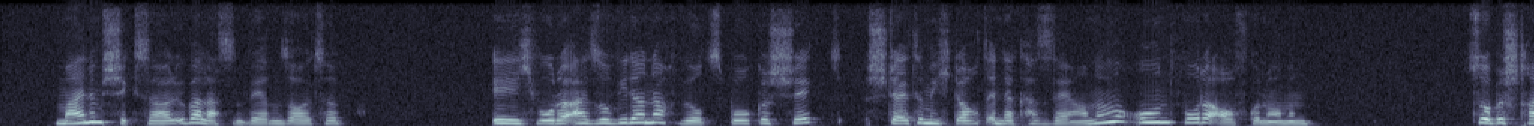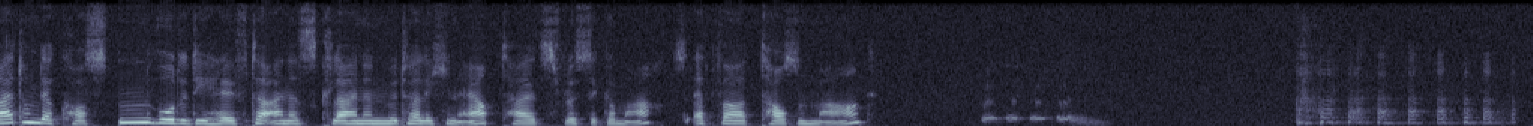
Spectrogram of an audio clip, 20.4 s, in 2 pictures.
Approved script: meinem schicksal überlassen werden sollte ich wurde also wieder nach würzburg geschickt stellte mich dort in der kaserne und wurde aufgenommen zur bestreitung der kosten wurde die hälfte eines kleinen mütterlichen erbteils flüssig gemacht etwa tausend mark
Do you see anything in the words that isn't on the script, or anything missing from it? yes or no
no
